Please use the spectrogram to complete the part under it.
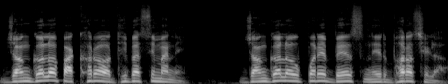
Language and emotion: Odia, neutral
